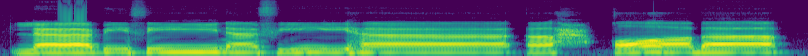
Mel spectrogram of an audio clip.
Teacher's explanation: ہا کے مخرج کا خیال رکھیے، ہا کو واضح کیجیے اور قاف کو موٹا پڑھنا ہے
